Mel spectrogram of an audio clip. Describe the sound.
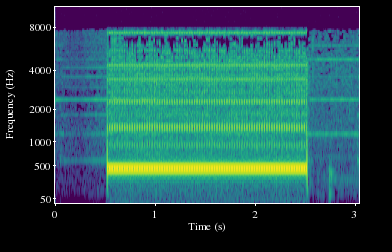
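A steady telephone tone sounds on the line while a caller phones a restaurant to order food: one unbroken mid-pitched beep held for about two seconds, then a faint click as it cuts off.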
